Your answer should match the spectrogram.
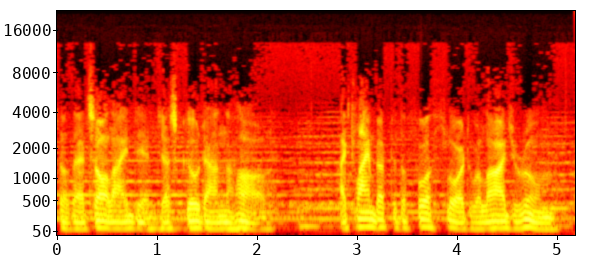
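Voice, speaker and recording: Low-voiced rattled investigator, muffled recording. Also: male voice, steady tone, moderate pace. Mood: tense narration. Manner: hard-boiled storytelling, uneasy protests when speaking. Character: wary, rattled male investigator narrating his own ordeal. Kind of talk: 1950s radio drama acting and narration. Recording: muffled 1950s radio recording with music.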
